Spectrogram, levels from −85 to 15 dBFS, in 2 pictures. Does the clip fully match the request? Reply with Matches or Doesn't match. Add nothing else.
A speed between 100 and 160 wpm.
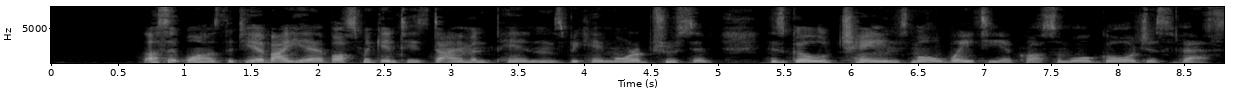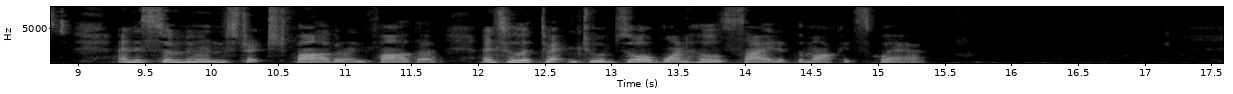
Matches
